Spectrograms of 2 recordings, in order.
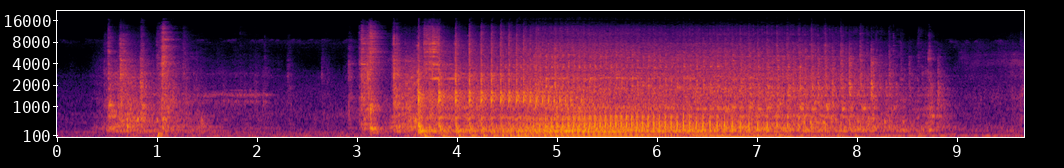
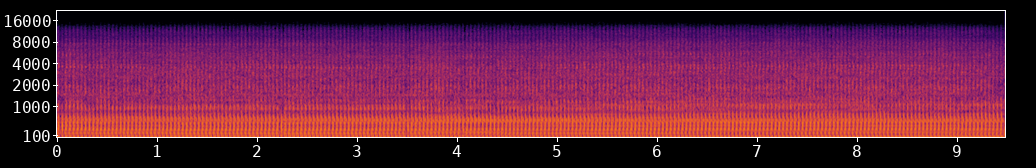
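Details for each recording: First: Gravely Model L repowered with a 10 HP Yanmar L100-clone single-cylinder diesel, first start after bleeding the injector line: several cranks, catches, settles to fast steady chug with loud rattle from the bouncing exhaust; runs fine. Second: Gravely Model L repowered with a 10 HP Yanmar L100-clone single-cylinder diesel, first run after bleeding the injector line: steady thumping with metallic buzzing rattle from the exhaust bouncing around.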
